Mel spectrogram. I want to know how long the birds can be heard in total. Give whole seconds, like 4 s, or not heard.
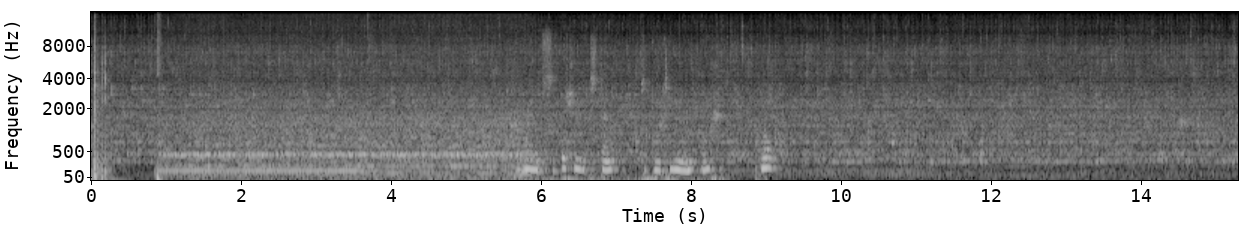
not heard.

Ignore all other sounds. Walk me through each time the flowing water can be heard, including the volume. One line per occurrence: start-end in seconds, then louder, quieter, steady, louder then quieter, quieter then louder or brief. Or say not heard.
0.0-15.2 steady.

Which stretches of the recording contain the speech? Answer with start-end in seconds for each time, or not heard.
5.7-9.1.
